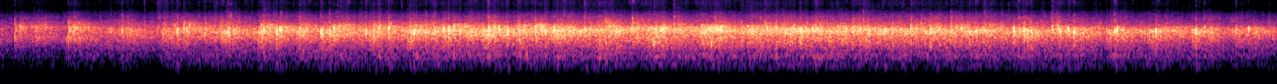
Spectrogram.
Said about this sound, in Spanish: Y nosotros podemos aplaudirlos aquí. Pero yo quiero que aplaudamos al Espíritu Santo que los está empoderando para esa, esa operación.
